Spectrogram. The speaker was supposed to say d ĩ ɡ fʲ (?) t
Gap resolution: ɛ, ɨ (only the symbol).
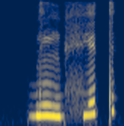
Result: ɛ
